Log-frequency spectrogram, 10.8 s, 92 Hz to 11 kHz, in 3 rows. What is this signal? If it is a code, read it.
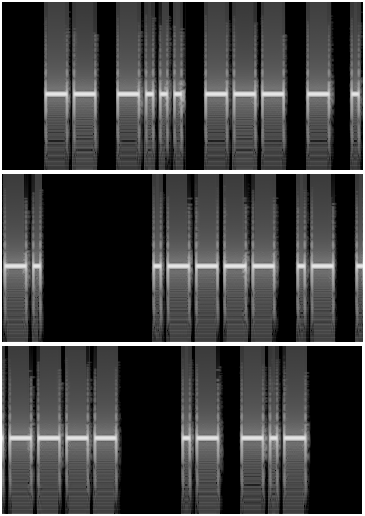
Morse code, heard as a keyed tone, about 17 wpm, 800 Hz. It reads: MBOTR 1A1AK
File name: CW / DET / 1 6 1500C S C 16wpm 2733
